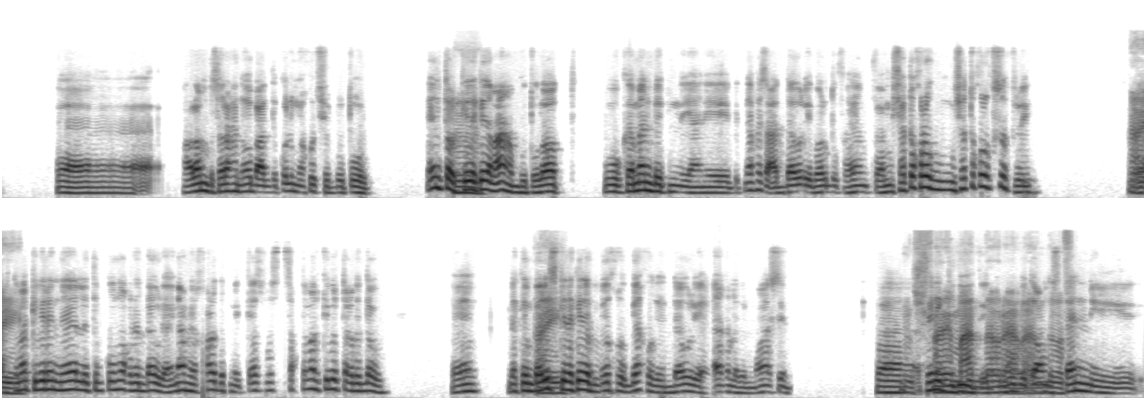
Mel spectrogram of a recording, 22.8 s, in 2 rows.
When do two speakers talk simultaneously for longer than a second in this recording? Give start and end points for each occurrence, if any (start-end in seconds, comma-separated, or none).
20.4-22.1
